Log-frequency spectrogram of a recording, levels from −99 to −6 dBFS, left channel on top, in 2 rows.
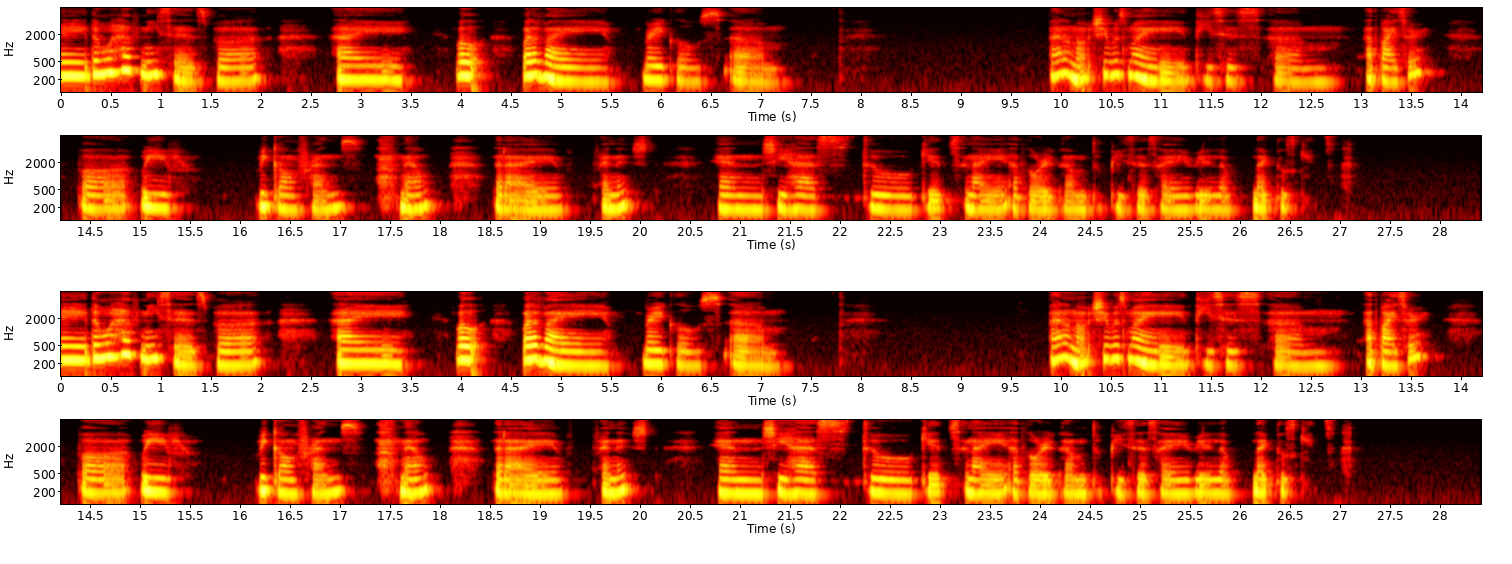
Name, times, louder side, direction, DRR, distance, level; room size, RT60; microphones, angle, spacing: voice 1, 0.0-2.4 2.7-3.5 4.0-4.2 4.6-5.5 5.8-7.2 9.9-12.7 13.0-13.7 14.4-15.5 16.2-19.3 19.6-20.1 20.8-26.7 27.0-27.1, right 2 dB, 20° right, 0.4 m, -31 dB
10.5 x 7.9 x 3.2 m
head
